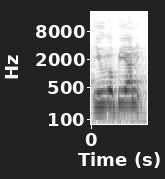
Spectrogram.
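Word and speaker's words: European: এখানে দেখো বন্ধুরা ইউরোপিয়ান ই দিয়ে শুরু হয়েছে, অর্থাৎ ভাওয়েল দিয়ে শুরু হয়েছে, কিন্তু আমরা এখানে অ্যান বসাতে পারবো না। কারণ কি, এখানে দেখো ই এর উচ্চারণ শুরুতেই হয়েছে ইউ।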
